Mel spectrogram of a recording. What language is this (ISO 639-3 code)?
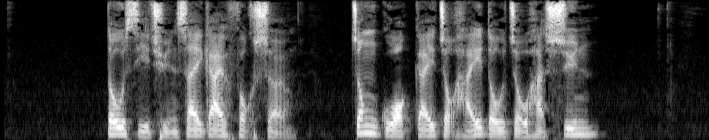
yue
